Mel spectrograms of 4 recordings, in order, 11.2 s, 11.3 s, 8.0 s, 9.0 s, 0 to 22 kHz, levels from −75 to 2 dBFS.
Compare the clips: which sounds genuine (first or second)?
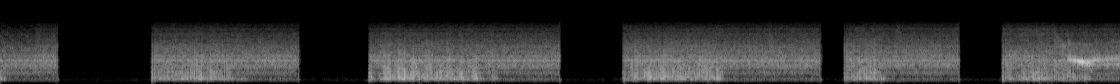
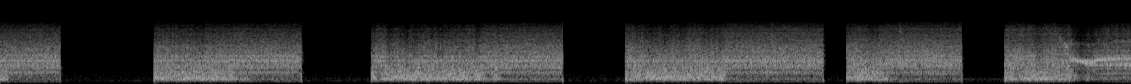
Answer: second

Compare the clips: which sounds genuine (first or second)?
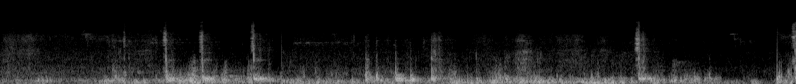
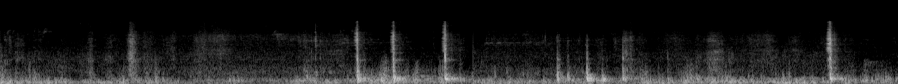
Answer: first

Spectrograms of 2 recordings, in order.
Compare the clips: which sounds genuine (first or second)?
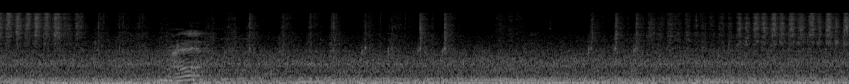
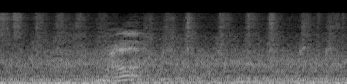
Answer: first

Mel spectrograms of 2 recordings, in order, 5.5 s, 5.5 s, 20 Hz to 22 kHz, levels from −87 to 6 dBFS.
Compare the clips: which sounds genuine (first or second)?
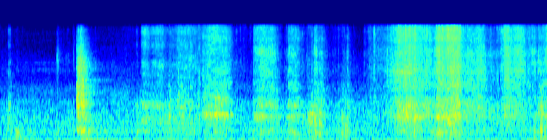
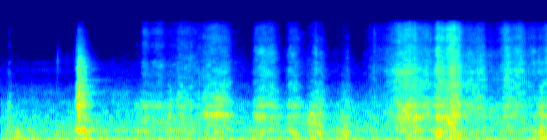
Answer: first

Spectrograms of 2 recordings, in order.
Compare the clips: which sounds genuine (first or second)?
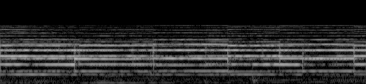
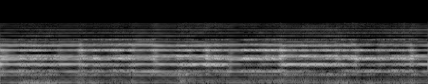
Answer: first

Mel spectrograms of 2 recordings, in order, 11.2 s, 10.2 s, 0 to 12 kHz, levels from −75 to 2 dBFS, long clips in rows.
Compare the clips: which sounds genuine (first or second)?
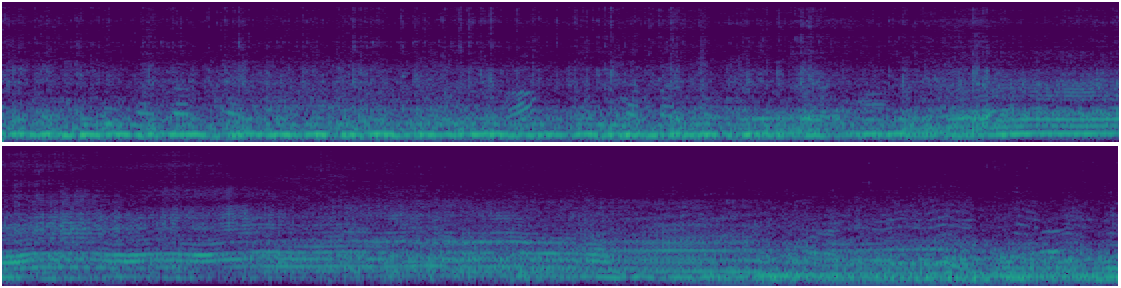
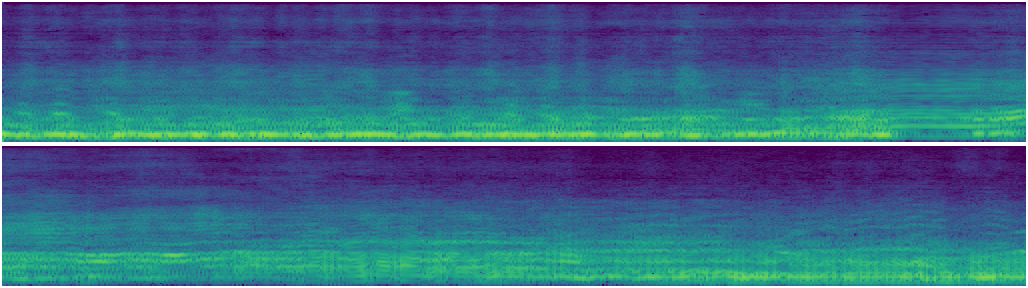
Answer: first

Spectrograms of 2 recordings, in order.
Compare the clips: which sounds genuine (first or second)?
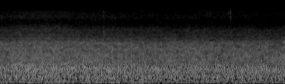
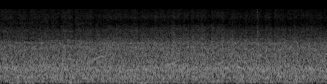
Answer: second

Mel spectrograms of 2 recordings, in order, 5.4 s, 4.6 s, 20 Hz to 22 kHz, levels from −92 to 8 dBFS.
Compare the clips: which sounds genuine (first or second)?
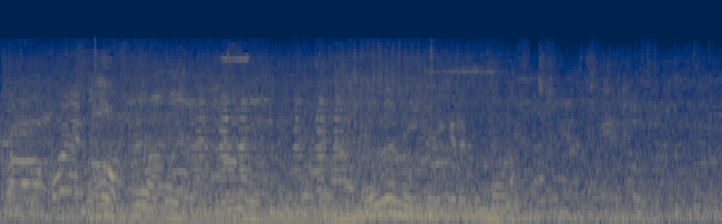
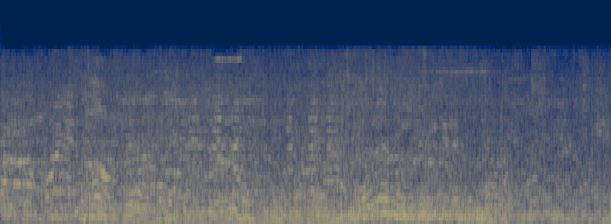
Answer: first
